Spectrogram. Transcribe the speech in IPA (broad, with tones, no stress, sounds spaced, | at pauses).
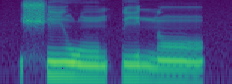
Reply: ʃ ĩ˧ w ũ˨ k͡p i˧ n ɔ̃˨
